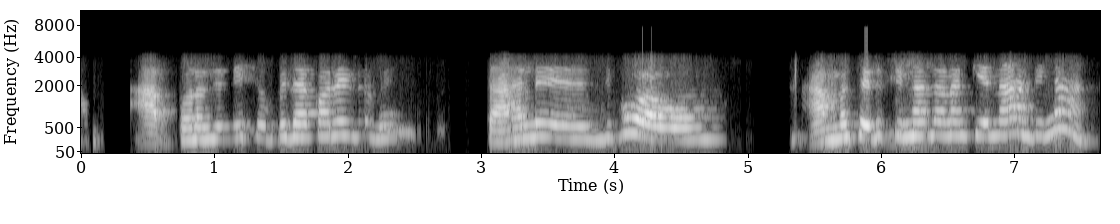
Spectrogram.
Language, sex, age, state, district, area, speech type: Odia, female, 60+, Odisha, Gajapati, rural, conversation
